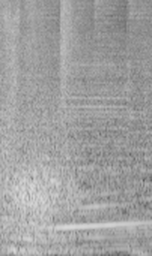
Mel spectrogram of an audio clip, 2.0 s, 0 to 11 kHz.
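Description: McLaren P1 supercar engine revving in Forza Motorsport 5, a loud sustained roar with a rising whine climbing steadily over about two seconds, heard up close with no talk.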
